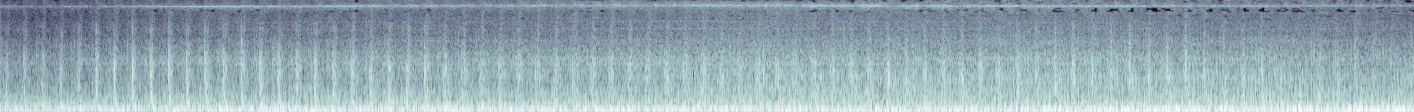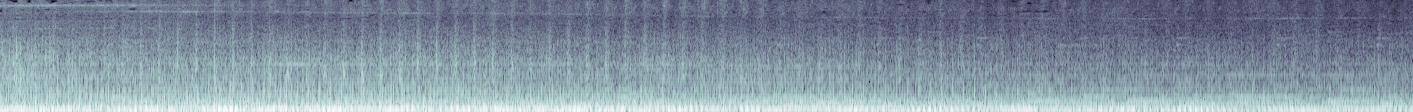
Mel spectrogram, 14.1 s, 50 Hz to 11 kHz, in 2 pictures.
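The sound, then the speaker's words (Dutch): A helicopter carrying a single pilot flies in around 6 or 7 in the morning, in thin air, to pick up one casualty, its rotor blades producing a steady, heavy chopping thump with a constant engine whine on top, loud and sustained throughout with no voices. “tegen 6 uur of 7 uur s morgens is pas eh, een heli die kant opgekomen.”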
